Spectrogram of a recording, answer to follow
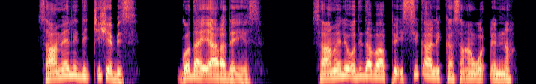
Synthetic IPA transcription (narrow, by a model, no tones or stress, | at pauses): saːmeːlɪd̪ɪt͡ʃʼːɪʃɛbɪs | ɡɔd̪ɐjaːɾɐd̪ɛʔe̞̰ːs | saːmɛːlɪɔd̪ɪd̪ɐbaːpːɛɪsːɪkʼaːlɪkːɐsɐ̰ʔɐnwɔɗɛnːɐ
